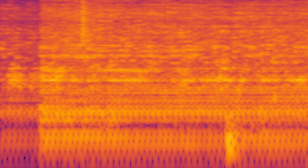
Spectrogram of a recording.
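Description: Engine running steadily with an even low pulse, stepping up louder about a third of a second in.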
